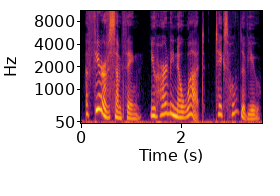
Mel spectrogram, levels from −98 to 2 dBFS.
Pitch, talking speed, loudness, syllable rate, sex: 215 Hz, 200 wpm, -18 LUFS, 5.1 syllables/s, female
